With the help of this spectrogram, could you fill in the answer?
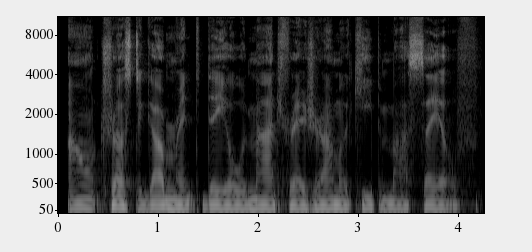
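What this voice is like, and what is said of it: Gruff southern accent. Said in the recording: “Ron Swanson, if he had a southern accent.”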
